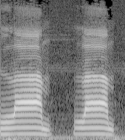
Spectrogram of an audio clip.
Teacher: জিহ্বার আগার কিনারা, অর্থাৎ আপনার জিহ্বার যে সামনের একদম সামনে যে আগাটি আছে এই আগাটাকে উপরের দাঁতের মাড়ির সঙ্গে লাগাবেন, লাগায় উচ্চারণ করবেন লাম, লাম।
